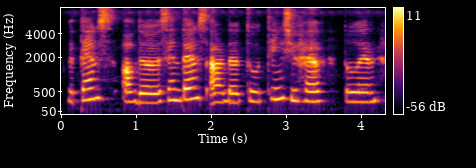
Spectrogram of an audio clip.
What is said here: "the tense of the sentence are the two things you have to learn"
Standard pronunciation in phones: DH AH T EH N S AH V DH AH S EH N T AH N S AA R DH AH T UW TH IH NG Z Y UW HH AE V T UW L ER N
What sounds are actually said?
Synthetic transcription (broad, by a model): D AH T EH N S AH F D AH S EH N T AH N S AA R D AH T UW T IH NG S Y UW HH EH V T UW L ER N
